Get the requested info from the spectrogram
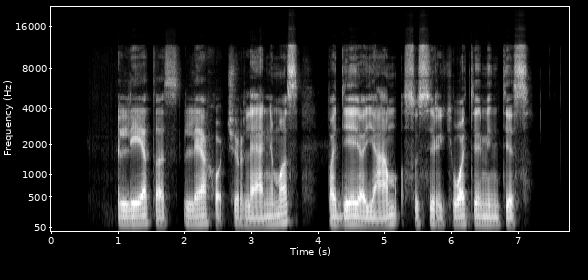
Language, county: Lithuanian, Vilnius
